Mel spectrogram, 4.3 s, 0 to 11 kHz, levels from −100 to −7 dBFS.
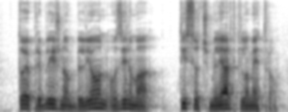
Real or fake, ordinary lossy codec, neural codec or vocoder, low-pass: fake; none; vocoder, 22.05 kHz, 80 mel bands, Vocos; none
